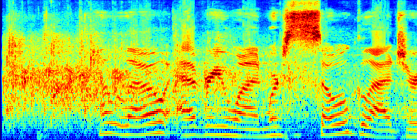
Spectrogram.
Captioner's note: audience applauding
